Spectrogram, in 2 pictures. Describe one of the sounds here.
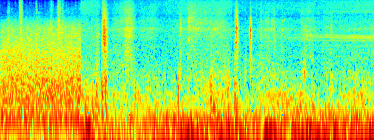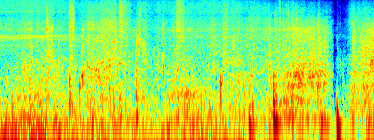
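Clothes rustle close by.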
